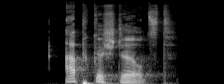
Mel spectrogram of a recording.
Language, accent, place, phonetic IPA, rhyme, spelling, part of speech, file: German, Germany, Berlin, [ˈapɡəˌʃtʏʁt͡st], -apɡəʃtʏʁt͡st, abgestürzt, verb, De-abgestürzt.ogg
- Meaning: past participle of abstürzen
